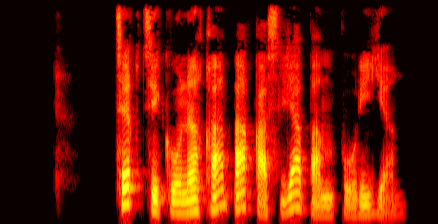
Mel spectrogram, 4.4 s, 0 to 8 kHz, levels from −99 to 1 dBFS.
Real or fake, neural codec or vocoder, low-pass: real; none; 7.2 kHz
